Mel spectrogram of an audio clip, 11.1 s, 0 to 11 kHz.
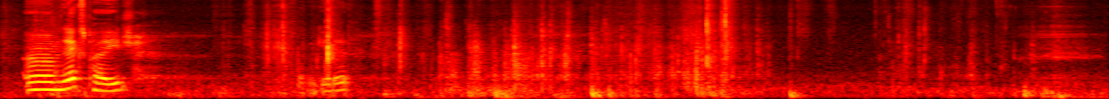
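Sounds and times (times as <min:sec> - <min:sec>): paper rustling: 0:02.2 - 0:10.4
page turning: 0:02.4 - 0:08.2, 0:08.8 - 0:10.2.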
